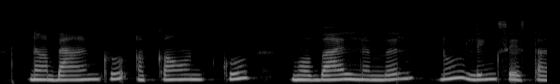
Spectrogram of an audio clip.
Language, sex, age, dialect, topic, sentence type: Telugu, female, 18-24, Southern, banking, question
